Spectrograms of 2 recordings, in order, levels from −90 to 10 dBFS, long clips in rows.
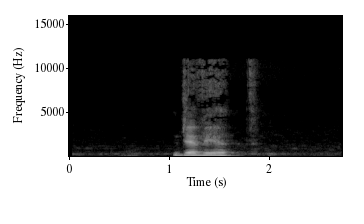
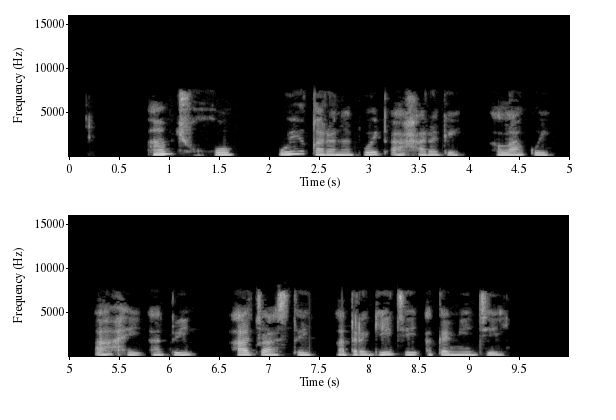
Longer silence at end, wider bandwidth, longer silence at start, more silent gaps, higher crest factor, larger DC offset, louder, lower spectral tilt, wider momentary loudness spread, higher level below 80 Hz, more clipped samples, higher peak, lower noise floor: first, 0.85 s vs 0.65 s; first, 11.5 kHz vs 7.8 kHz; first, 1.05 s vs 0.8 s; neither; first, 24 dB vs 18 dB; neither; second, -30 LUFS vs -20 LUFS; about the same, -6 dB/octave vs -5 dB/octave; first, 26 LU vs 8 LU; about the same, -60 dBFS vs -56 dBFS; neither; second, -12 dBFS vs -2 dBFS; second, -69 dBFS vs -89 dBFS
